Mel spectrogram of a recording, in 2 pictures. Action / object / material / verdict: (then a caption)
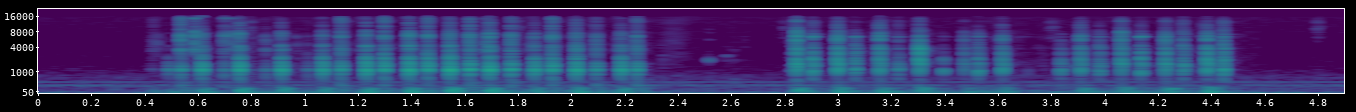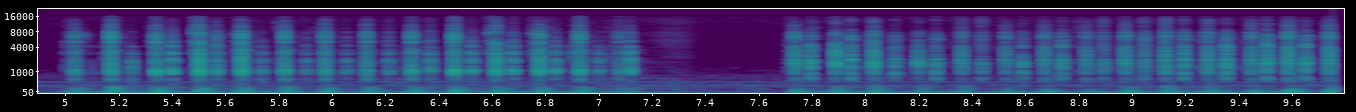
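tap / plastic mechanical keyboard / plastic / none. A fingertip presses individual keys on the right side of an NK65 Entry Edition 65% mechanical keyboard with a purple plastic case, red and black plastic keycaps, and lubed and filmed 67g Tangies switches. Four bursts of fast, short, clacky keystrokes are heard, separated by brief pauses, each with a tonal ring around 1 kHz and a soft low thump.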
